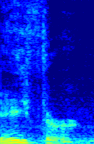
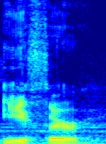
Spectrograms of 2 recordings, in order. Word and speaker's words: aether: 5 years go by, they send you a message out of the aether. What's going through your head? What's going through my head is that's not how you pronounce ether, Felix.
